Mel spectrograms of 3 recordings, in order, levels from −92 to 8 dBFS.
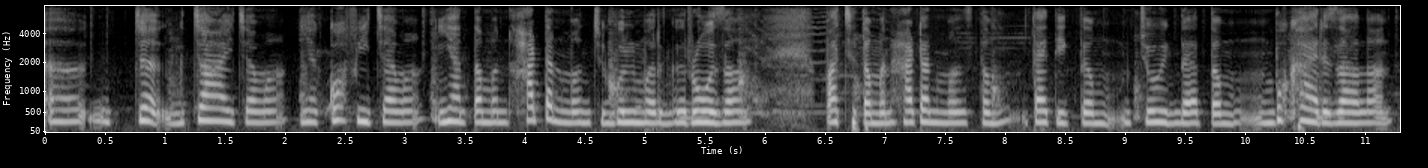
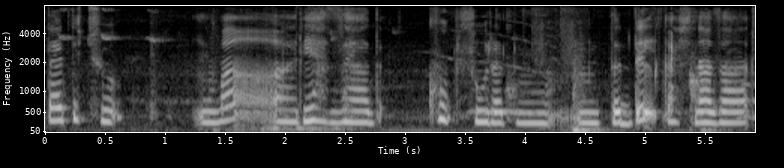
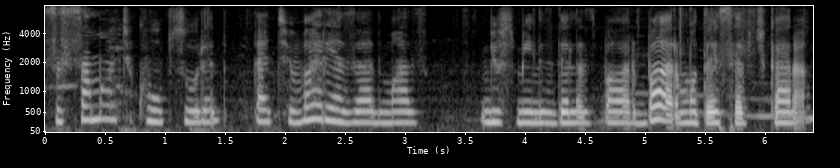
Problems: background sounds at intervals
